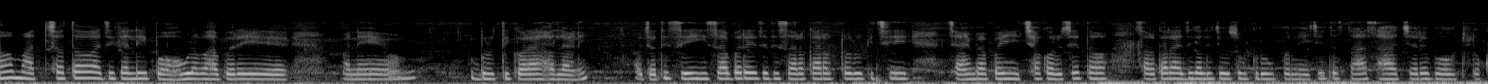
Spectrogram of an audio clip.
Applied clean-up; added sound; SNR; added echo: none; Wind / Bird; 5 dB; none.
